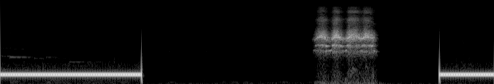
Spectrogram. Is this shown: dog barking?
no

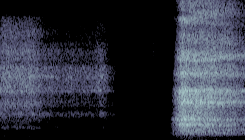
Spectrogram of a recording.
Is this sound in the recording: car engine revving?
no

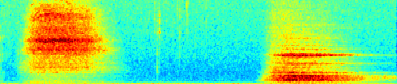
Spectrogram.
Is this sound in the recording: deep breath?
yes

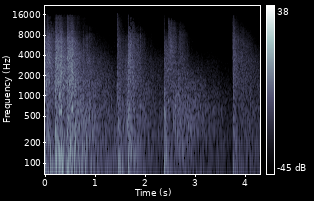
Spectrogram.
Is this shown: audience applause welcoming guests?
no

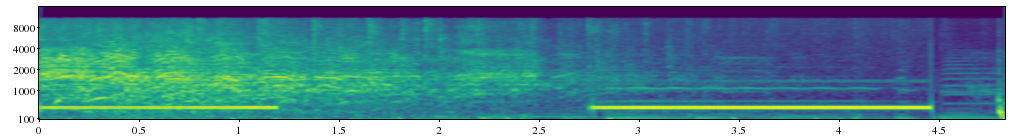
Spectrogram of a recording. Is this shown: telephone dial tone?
yes

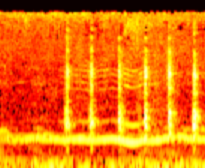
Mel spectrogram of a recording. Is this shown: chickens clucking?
yes

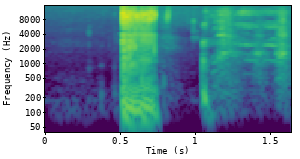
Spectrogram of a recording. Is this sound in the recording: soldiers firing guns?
no

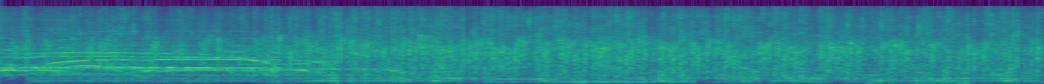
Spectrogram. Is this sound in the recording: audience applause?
yes

